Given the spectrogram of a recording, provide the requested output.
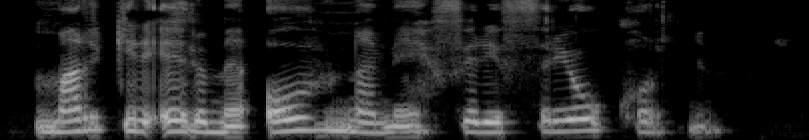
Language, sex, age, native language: Icelandic, female, 40-49, Icelandic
